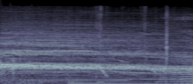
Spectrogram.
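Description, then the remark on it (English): A large crowd of people outside, like a concert crowd, cheers and whoops continuously on a Friday morning, with high-pitched shouts rising above a steady, loud roar of voices throughout. “We got like a concert crowd out there, man. It's bumping.”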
